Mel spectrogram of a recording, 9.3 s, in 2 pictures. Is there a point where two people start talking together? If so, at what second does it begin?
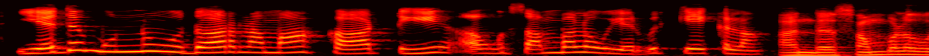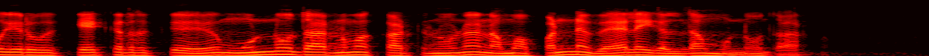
none

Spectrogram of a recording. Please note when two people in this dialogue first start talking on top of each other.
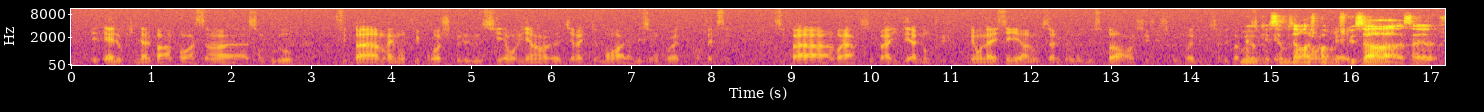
14.6 s

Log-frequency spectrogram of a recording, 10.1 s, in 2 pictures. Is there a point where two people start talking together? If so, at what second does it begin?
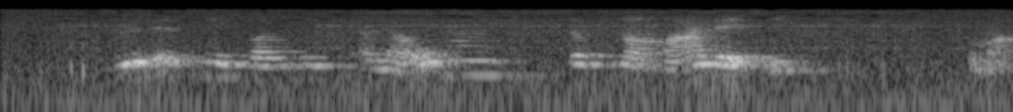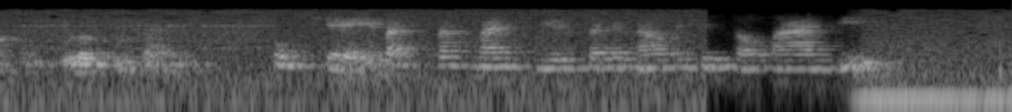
none

